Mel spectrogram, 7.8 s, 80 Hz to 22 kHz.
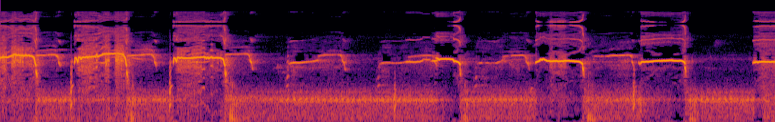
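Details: Bald eagle at the Decorah nest, recorded on an eagle cam on the afternoon and evening of July 6, 2011, with birds coming and going: high thin whistled notes, slightly rising, repeated about once a second, over a steady electrical hum.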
